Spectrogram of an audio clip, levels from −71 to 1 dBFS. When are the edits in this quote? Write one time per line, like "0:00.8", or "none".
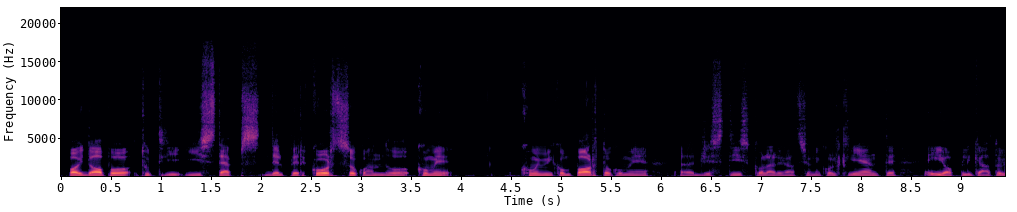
0:03.5

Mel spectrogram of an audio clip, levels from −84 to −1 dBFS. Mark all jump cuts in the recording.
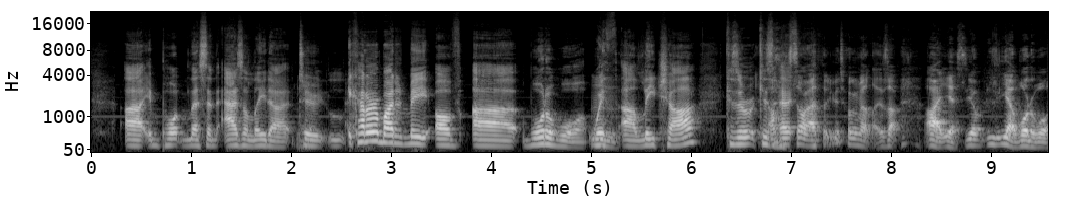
0:02.5

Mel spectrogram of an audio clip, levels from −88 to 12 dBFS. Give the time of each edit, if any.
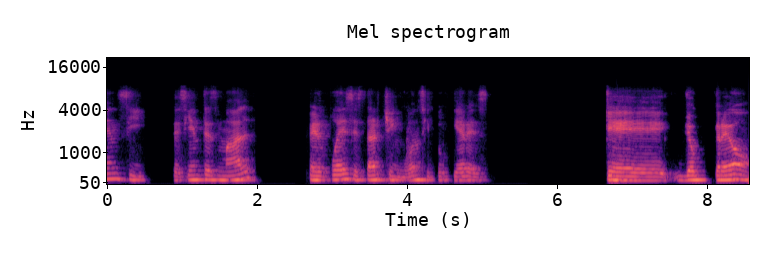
0:06.4

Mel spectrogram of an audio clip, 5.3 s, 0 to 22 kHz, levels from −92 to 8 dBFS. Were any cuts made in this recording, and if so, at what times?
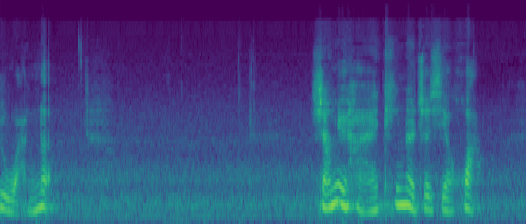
0:01.2

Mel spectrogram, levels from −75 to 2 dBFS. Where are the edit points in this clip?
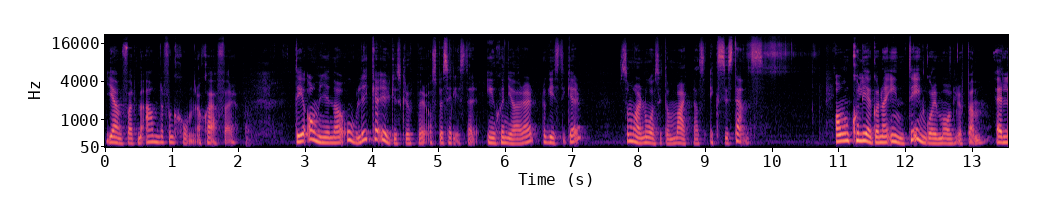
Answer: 0:05.6
0:10.9

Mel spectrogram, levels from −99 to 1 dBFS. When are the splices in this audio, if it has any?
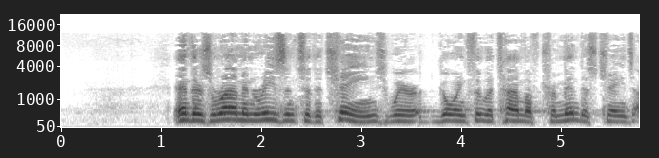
0:03.6

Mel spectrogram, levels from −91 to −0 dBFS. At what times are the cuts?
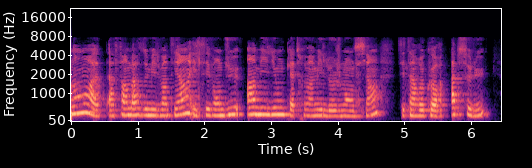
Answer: none

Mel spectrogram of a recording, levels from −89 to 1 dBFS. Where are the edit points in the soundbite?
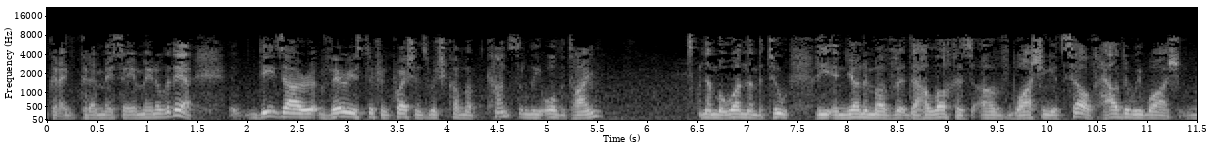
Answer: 0:07.7
0:09.6

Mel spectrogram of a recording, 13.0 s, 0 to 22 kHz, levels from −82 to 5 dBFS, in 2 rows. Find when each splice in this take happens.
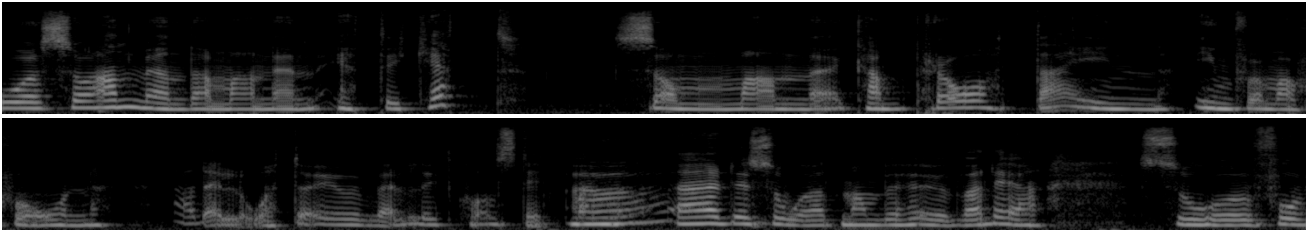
0:05.9

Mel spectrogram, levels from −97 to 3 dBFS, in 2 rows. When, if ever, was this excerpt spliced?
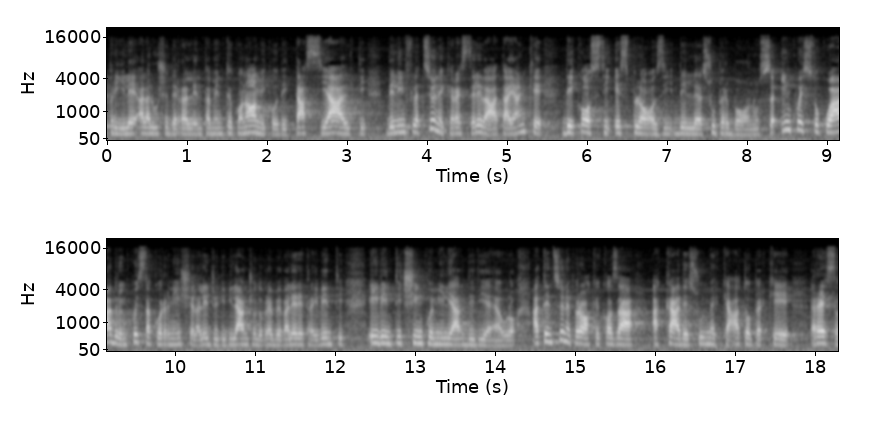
none

